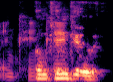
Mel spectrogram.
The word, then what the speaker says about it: Nkunku: Nkunku.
